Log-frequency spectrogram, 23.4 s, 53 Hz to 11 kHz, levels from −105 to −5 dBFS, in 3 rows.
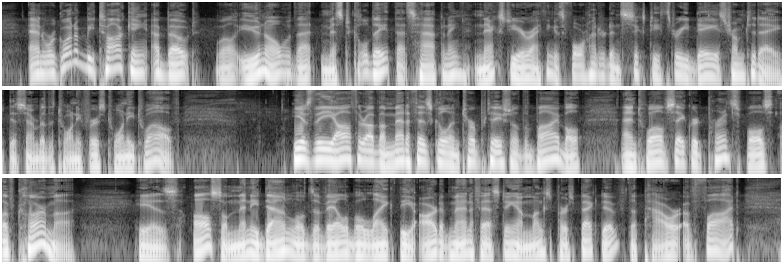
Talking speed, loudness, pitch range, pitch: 160 wpm, -18 LUFS, 85-120 Hz, 100 Hz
